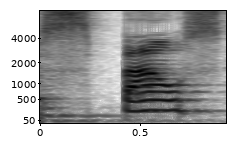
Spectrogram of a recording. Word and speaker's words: spouse: to the meeting and this is one of those interesting words like sport or Spain or spy where the p is not aspirated because it comes after a s so it sounds a little bit like s now we can put in a Russian P here port s pain I don't know how how helpful that is to see it like that but sport Spain spouse with no aspiration because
